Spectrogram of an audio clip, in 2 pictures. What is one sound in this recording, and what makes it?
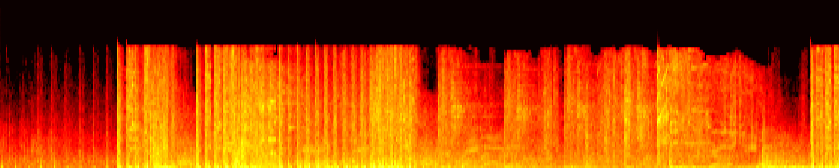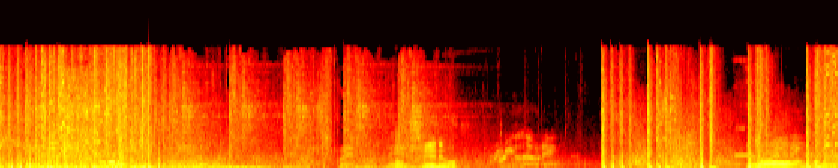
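Rapid bursts of gunfire rattle close by.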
